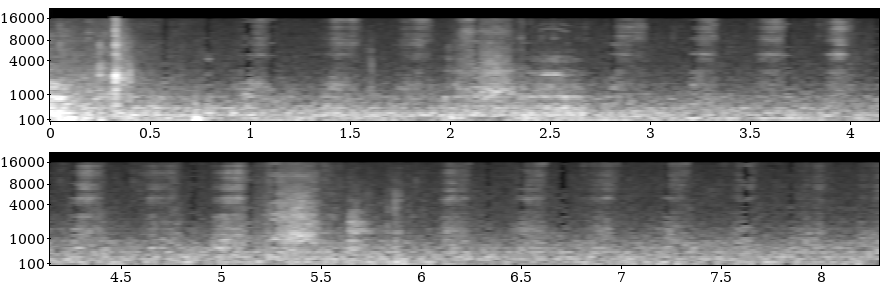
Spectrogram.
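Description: Faint scratching of a felt-tip pen drawing a long curve on paper, with slightly louder strokes about two and five seconds in.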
